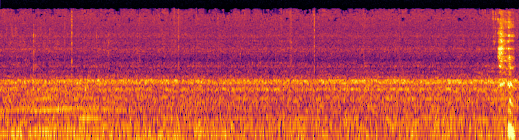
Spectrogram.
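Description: A car driving along a paved road, heard from inside the cabin: a steady low rumble of engine and road noise.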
